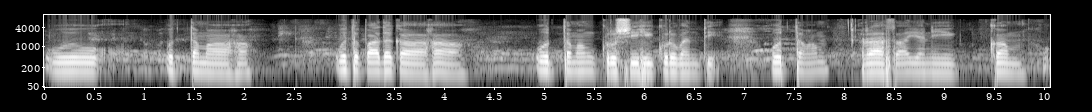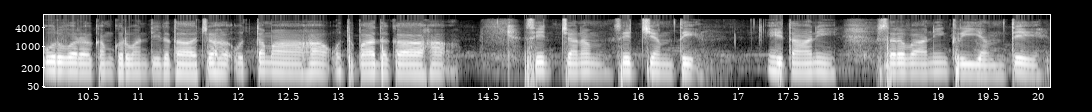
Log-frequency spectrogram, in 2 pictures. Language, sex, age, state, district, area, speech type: Sanskrit, male, 18-30, Maharashtra, Buldhana, urban, spontaneous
